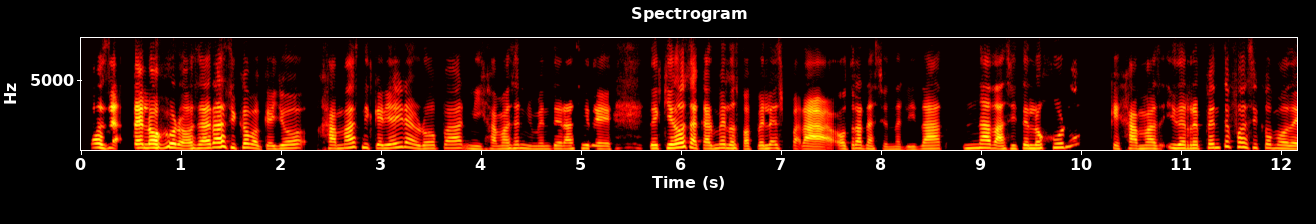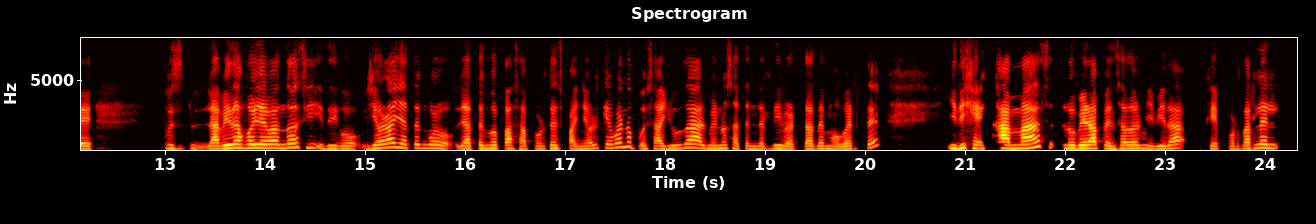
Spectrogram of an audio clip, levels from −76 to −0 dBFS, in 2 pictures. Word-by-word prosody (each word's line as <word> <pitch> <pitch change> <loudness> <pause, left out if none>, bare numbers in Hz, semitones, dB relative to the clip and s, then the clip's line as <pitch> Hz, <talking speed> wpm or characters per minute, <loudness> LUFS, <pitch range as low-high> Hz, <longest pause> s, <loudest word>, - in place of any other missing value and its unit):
O 280 - +6
sea, 250 - +6
te 270 0 +10
lo 265 -1 +9
juro. 270 -8 +4
O 215 - +1
sea, 250 +1 +5
era 310 +3 +8
así 300 -5 +2
como 260 -6 +1
que 205 0 -4
yo 240 +4 -2
jamás, 255 +7 +1
ni 280 - -2
quería 245 +3 +1
ir 320 - 0
a 295 - +1
Europa, 230 +2 -3
ni 200 -5 -8
jamás 210 +4 -3
en 245 - -5
mi 215 - -8
mente 195 +2 -7
era 205 0 0
así 230 +2 -9
de, 200 -2 +1 0.4
de 230 0 +1
quiero 265 +6 +6
sacarme 240 -2 +1
los 230 -1 -1
papeles 220 +4 -3
para 185 -3 +4
otra 230 +3 -1
nacionalidad. 185 +1 -2 0.2
Nada, 250 -1 +4
así, 215 +1 -4
te 230 - -1
lo 230 +1 +2
juro 290 +4 -3 0.4
que 220 - -2
jamás. 220 0 +1
Y 245 - -4
de 240 -1 +2
repente 270 - -1
fue 325 +1 -1
así 270 -3 -6
como 235 -4 -3
de 195 -2 0 0.7
pues, 225 -4 -8
la 210 -1 -1
vida 245 +4 +5
fue 260 0 +3
llevando 260 0 +3
así 280 -2 -4
y - - -7
digo 200 -1 -6
y 205 - -12
yo 230 - 0
ahora 285 +4 +3
ya 275 -3 -1
tengo 245 -5 -5
ya 210 +2 -2
tengo 220 0 -4
el - - -4
pasaporte 195 -1 -5
español 200 +1 -7
que 260 - -7
bueno, 320 +3 -2
pues, 205 - -10
ayuda 215 +8 -1
al 235 - -1
menos 220 +2 -5
a 210 - -3
tener 190 0 -9
libertad 190 -3 -4
de 205 0 -5
moverte. 190 - -6 0.7
Y 225 - -1
dije: 245 -2 +1
"Jamás 245 +9 +5
lo 225 0 -1
hubiera 230 +2 +5
pensado 220 0 -3
en 225 0 -3
mi 200 - -6
vida 220 +7 -2 0.2
que 195 -3 -6
por 190 0 -13
darle 220 +5 -1
el 245 -2 -5
225 Hz, 220 wpm, -23 LUFS, 205-255 Hz, 0.7 s, te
